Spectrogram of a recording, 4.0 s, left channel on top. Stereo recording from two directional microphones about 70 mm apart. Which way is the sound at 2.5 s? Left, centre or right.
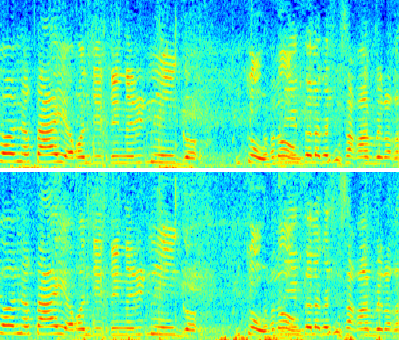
Left.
